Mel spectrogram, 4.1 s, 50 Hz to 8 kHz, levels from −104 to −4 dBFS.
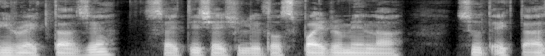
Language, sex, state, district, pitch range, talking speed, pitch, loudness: Nagamese, male, Nagaland, Kohima, 90-95 Hz, 190 wpm, 90 Hz, -21 LUFS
